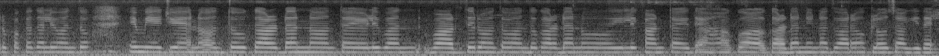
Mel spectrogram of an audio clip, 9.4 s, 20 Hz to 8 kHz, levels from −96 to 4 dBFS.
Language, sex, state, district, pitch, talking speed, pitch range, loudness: Kannada, female, Karnataka, Gulbarga, 240 Hz, 155 wpm, 235-245 Hz, -35 LUFS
